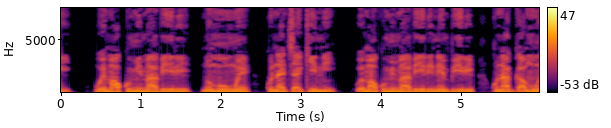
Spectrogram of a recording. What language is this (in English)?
Shona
